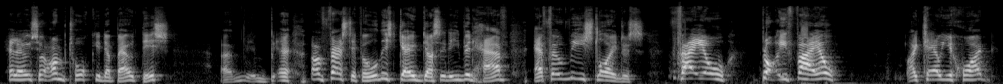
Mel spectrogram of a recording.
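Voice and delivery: high, hammed-up British accent. Streamer ranting about FOV sliders in a mock British accent. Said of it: "exactly what every British person sounds like".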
